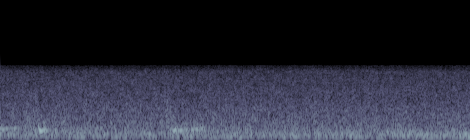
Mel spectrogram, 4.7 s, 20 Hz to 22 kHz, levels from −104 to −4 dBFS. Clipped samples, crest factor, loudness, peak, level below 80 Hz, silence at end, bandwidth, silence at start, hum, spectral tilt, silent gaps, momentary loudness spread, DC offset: under 0.1%; 16 dB; -50 LUFS; -32 dBFS; -60 dBFS; 0 s; 4 kHz; 0 s; none; -6.5 dB/octave; none; 4 LU; under 0.1%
